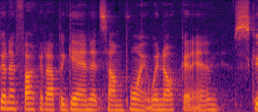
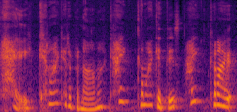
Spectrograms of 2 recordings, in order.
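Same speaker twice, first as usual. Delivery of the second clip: put-on high whispered child nagging, climbing higher; pestering child; 8 semitones higher, 5 dB quieter, faster than usual. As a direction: imitate a kid begging nonstop. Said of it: "she's like".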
